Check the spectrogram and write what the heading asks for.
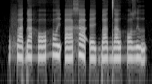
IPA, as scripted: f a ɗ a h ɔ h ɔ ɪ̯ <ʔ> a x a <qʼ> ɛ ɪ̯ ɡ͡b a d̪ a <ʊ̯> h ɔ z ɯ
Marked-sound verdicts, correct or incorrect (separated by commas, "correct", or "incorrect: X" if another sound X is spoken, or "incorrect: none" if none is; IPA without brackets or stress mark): correct, incorrect: ʔ, correct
